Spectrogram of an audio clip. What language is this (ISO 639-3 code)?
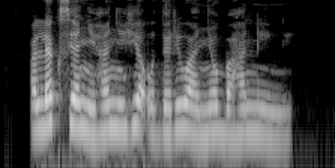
kik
